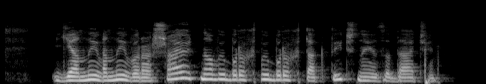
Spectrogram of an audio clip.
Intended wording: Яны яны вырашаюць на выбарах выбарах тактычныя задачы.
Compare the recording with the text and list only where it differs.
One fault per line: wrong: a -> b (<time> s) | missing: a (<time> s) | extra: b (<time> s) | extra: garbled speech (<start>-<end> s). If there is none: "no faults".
no faults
